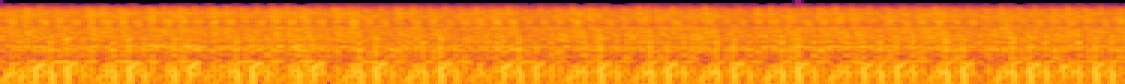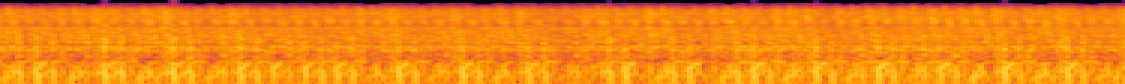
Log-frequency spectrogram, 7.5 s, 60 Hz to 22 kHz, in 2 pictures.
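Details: BSA A10 twin with its timed breather replaced by two one-way Bunn breather valves: steady idle with a light, rapid clacking of the valves riding on the exhaust beat; normal, healthy running.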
